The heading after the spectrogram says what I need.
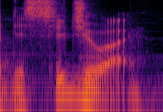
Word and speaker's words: Decidueye: learn a new move how do you pronounce decidueye uh decidueye it's like deciduous and i i guess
